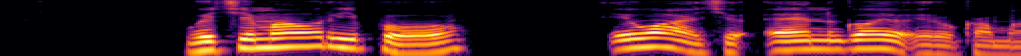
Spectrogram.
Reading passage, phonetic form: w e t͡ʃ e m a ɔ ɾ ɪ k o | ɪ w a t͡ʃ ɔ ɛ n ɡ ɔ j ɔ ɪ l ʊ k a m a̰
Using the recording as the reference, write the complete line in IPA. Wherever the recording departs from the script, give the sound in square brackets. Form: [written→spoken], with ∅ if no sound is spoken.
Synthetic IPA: w e t͡ʃ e m a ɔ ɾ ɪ [k→p] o | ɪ w a t͡ʃ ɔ ɛ n ɡ ɔ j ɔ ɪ [l→ɾ] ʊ k a m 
